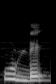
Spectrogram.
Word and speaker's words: would: है, हाउ इट वुड, WOULD को हम लोग पढ़ेंगे वुड, L साइलेंट रहता है, ठीक है ना,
